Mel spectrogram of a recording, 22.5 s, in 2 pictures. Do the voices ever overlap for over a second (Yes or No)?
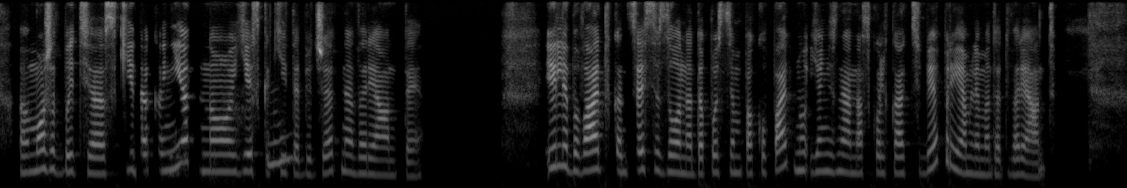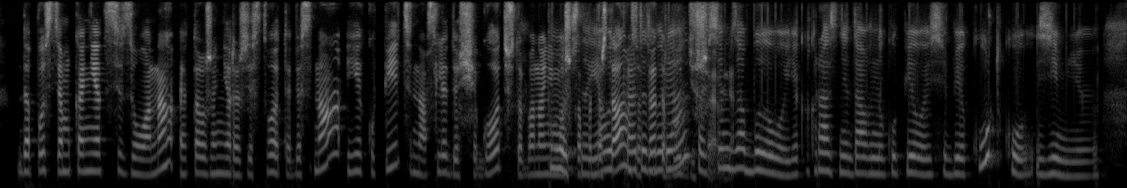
Yes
